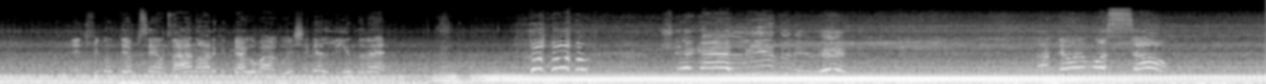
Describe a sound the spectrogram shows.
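A man talks casually inside a car.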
